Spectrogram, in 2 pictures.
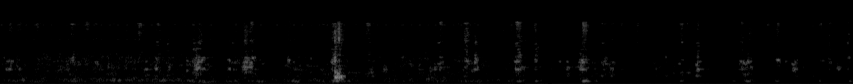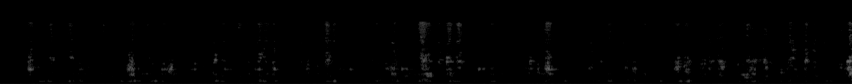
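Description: Near silence on an open video-call microphone, broken by faint, irregular small clicks and scratches, with one sharper click about three seconds in.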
